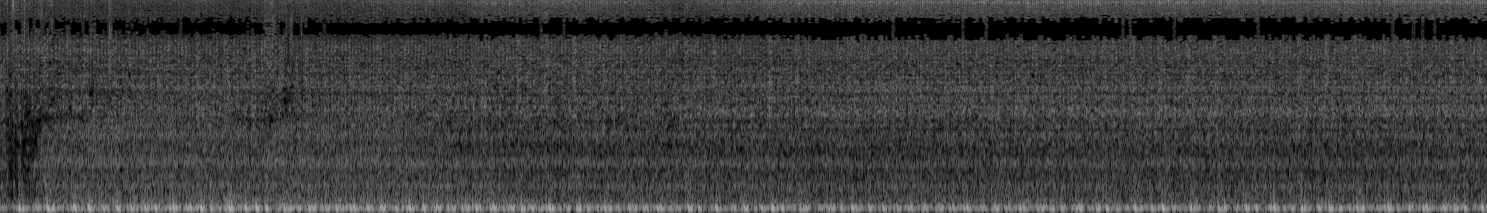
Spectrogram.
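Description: Dump truck's engine idling steadily, a continuous low rumble with a fast even pulse.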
